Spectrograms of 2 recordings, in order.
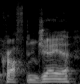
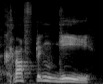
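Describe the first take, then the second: First: The name ends with a soft 'jaya' sound. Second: The name ends with a hard 'ghee' sound. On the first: The speaker calls it wrong. "I've always pronounced it Crofton Jaya, and apparently I'm wrong" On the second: The speaker calls it right. "which is apparently how you're supposed to pronounce it"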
